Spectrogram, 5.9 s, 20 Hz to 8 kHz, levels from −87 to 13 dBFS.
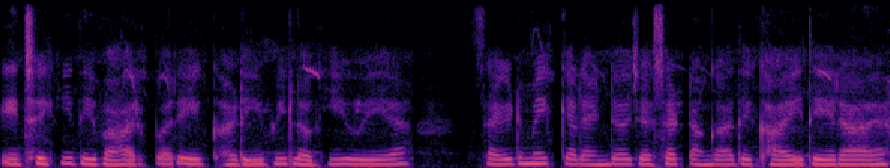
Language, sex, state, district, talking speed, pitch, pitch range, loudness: Hindi, female, Chhattisgarh, Bilaspur, 200 wpm, 225 Hz, 215-235 Hz, -32 LUFS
